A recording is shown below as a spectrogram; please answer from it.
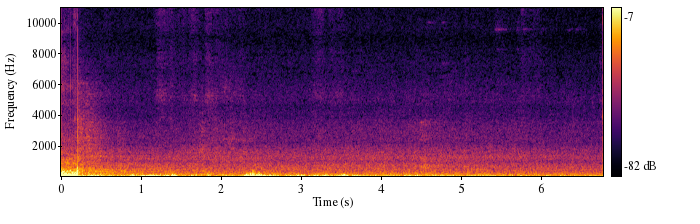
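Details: Peterbilt with a 6NZ diesel, first start after an in-frame overhaul following head gasket failure: brief thump, then a deep, even low rumble with no knocks or misses; idles smoothly.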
